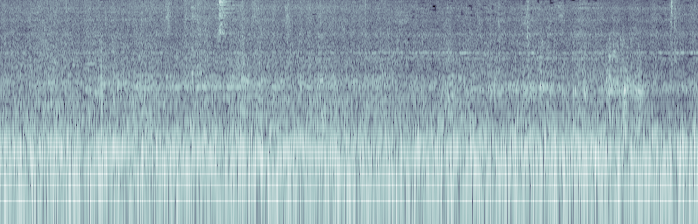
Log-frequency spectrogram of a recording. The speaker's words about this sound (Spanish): aterrizando en el aeropuerto de la ciudad de Guayaquil.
